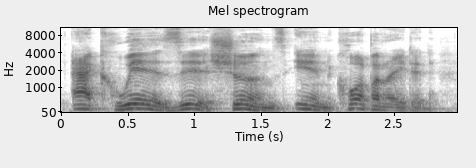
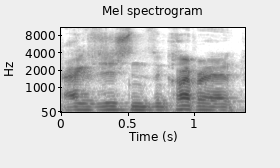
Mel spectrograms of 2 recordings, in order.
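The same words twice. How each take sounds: First: The words are crisply articulated with the tongue tip. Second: The words are slurred from the back of the throat. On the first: The speaker calls it right. "Enunciation, tip of the tongue" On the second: The speaker calls it wrong. "If you mess it up in the back of your throat when you start out"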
